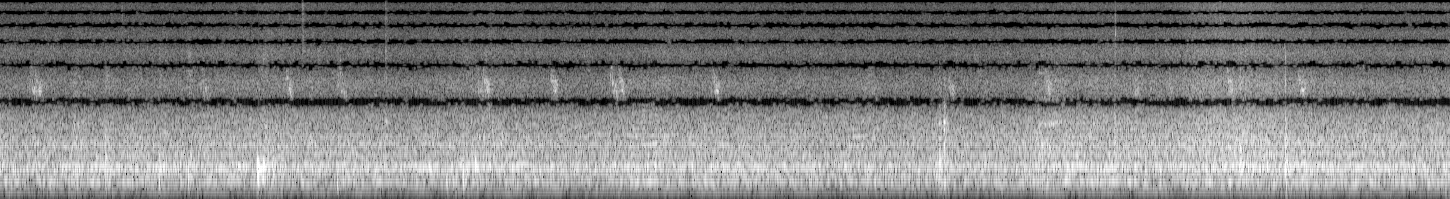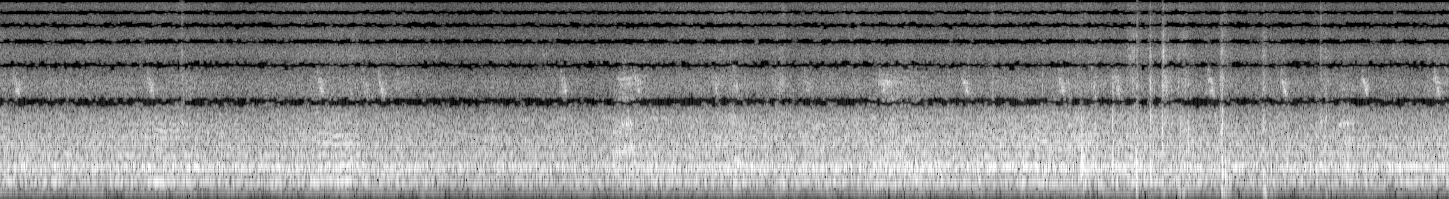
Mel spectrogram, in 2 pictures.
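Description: A crowd of honeybees buzzing in a steady drone around opened hive frames and cut honeycomb, a colony smoked and stirred up during a honey harvest. Light ticks come now and then.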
